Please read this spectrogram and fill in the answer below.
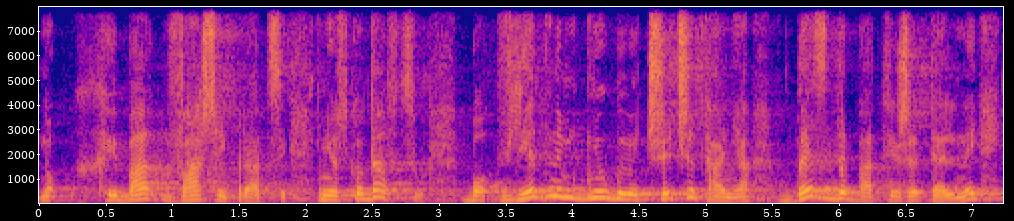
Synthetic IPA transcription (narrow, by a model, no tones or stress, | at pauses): nɔ | xɘbavːaʂɛjpɾa̰t̪sɘvɲɔskɔd̪aft̪suf | bɔvjɛd̪nɘmd̪ɲubɘwɘtʂɘt͡ʂɘt̪aɲa | bɛzd̪ɛbat̪ʰɘʐɛt̪ɛlnɛj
